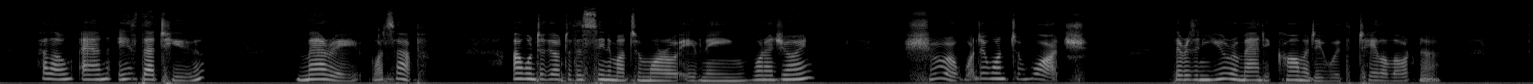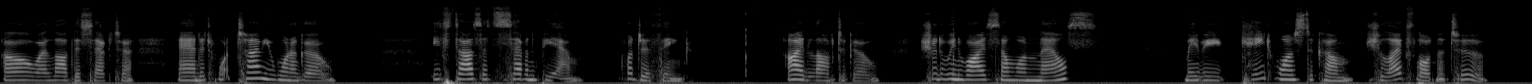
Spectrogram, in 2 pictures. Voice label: phone talk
